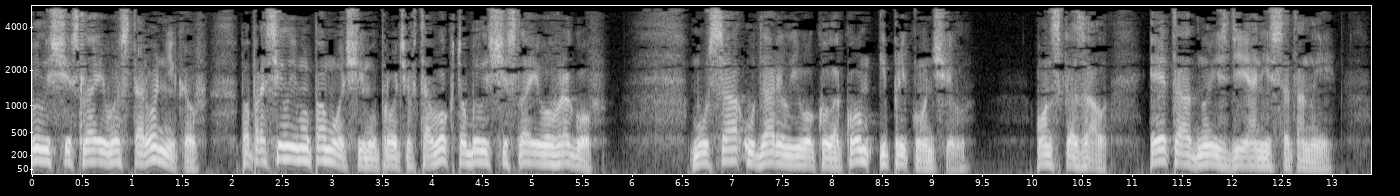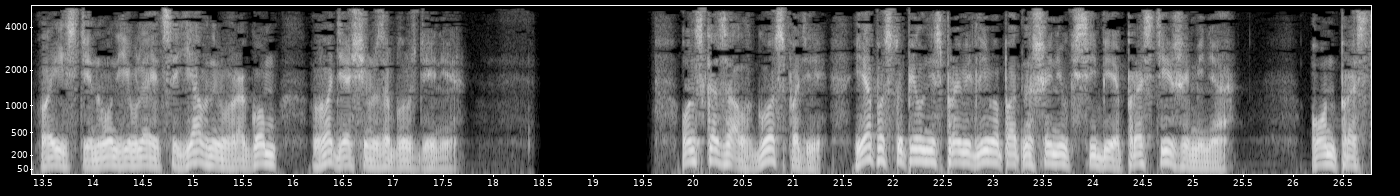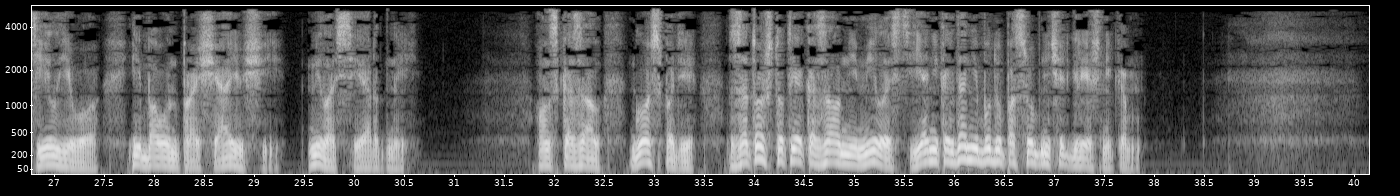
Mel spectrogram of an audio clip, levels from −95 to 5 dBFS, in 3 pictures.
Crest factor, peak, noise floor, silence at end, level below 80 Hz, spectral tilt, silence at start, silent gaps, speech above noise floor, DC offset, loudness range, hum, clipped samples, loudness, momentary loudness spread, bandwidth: 12 dB; 0 dBFS; -58 dBFS; 0.75 s; -30 dBFS; -7.5 dB/octave; 0 s; 18.48-19.53 s; 47 dB; under 0.1%; 5 LU; none; under 0.1%; -11 LUFS; 9 LU; 5.4 kHz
